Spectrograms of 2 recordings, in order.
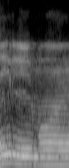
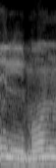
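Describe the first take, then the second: Both takes have the same delivery.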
